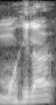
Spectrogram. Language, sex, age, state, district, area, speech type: Assamese, male, 30-45, Assam, Lakhimpur, rural, spontaneous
